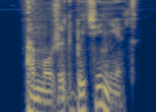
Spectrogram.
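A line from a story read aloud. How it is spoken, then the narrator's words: Whispering voice. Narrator (Russian): прошептал голос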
